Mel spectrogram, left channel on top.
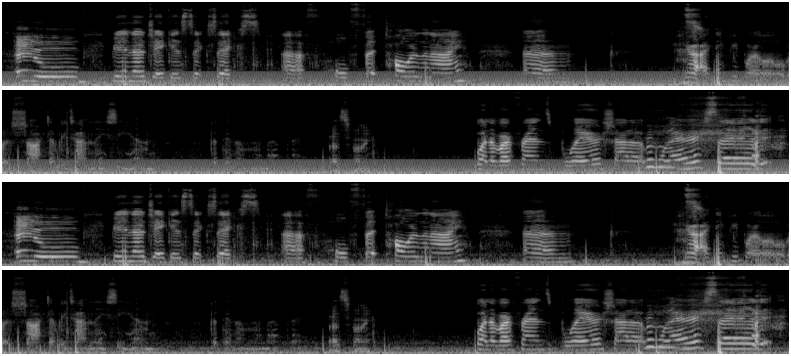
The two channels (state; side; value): noise; left; hum, 4 dB below the sound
